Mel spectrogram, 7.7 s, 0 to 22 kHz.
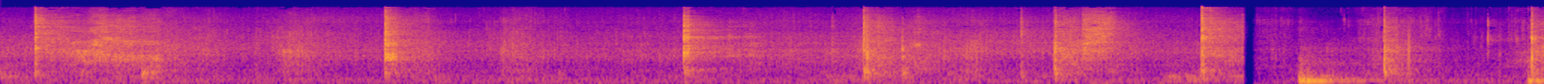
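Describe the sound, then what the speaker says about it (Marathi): Carrot halwa with khoa being stirred and sautéed in a pan, a steady bright sizzle punctuated by repeated sharp scrapes and knocks of the spoon against the pan, close and alone with no talk. "अजून एक 3-4 मिनिट हे छान मिश्रण परतून घेऊया."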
